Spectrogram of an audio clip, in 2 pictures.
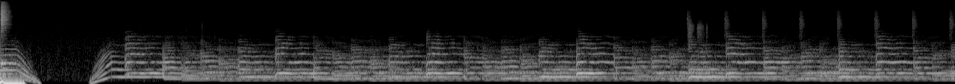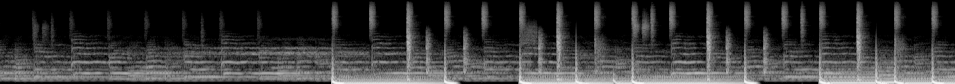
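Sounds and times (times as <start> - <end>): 
purple trap sample pack: 0.0 - 0.3, 6.9 - 12.2, 12.9 - 19.0.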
